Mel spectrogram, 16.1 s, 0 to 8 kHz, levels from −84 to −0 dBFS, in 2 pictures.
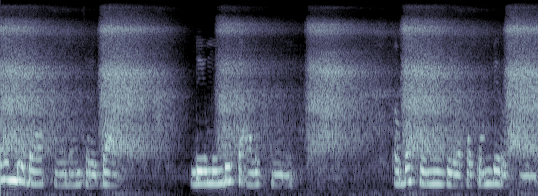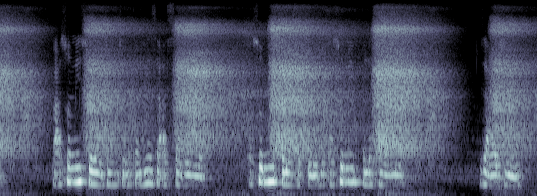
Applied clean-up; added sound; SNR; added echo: none; Breathing; 5 dB; reverberation time 0.4 s.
